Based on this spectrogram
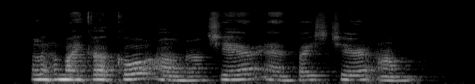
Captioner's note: speaking in foreign language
